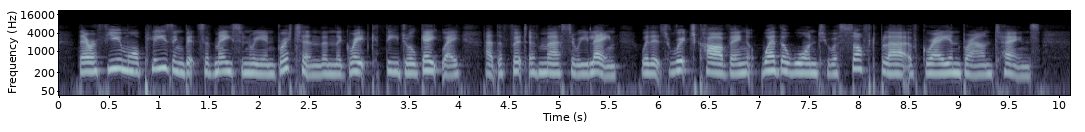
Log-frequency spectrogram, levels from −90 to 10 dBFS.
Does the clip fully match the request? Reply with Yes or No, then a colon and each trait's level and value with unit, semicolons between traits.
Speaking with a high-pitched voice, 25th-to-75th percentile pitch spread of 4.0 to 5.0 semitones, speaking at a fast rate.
No: high, 200 Hz; narrow, 2.5 semitones; fast, 215 wpm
